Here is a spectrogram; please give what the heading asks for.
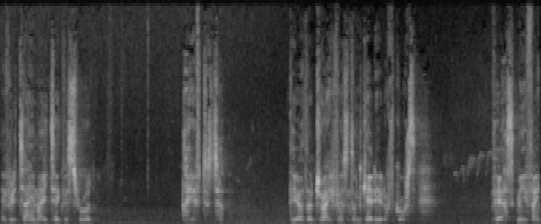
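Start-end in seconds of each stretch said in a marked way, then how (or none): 2.8-3.4 hushed, breathy aside; whisper. Real, not acted. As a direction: whisper it to yourself. Confiding about stopping there.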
